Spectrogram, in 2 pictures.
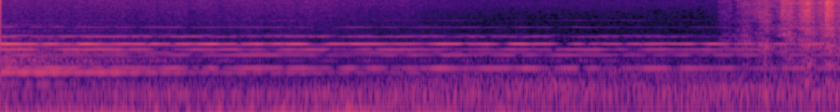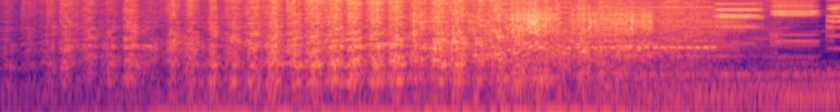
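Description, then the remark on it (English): A ship's steady low engine hum drones for a few seconds, then erupts into loud, harsh grinding and rattling as the port engine fails completely, roaring for several seconds before easing slightly. No one speaks. “Damn it, the port engine has failed completely.”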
